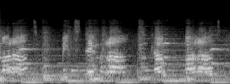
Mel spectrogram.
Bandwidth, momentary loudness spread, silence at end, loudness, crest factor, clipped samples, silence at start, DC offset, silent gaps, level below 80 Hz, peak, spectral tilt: 8.8 kHz; 6 LU; 0 s; -14 LUFS; 14 dB; under 0.1%; 0 s; under 0.1%; none; -46 dBFS; 0 dBFS; -6 dB/octave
